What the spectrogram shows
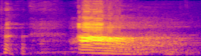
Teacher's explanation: With nasalized vowels the veum is in the middle and the air comes out through the mouth and the nose at the same time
